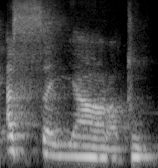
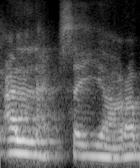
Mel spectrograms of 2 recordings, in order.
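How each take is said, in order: First: As-sayyaratu with no l and a doubled s; assimilated lam. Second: Al-sayyara with the l heard before the s; wrongly sounded lam. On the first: Teacher giving students the right form, assimilated lam. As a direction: lean softly on the double s in as-sayyaratu. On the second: Teacher showing students the wrong form, sounded lam. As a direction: put a clear l into al-sayyara. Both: Shown as a demonstration. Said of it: "but say as-sayyaratu".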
